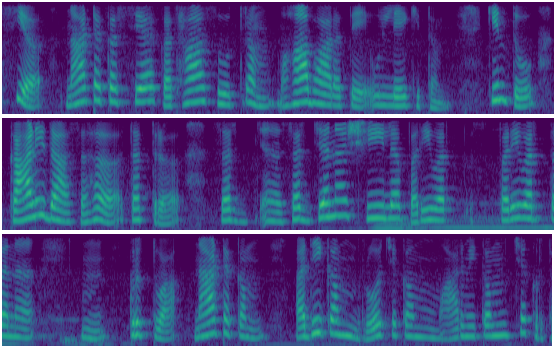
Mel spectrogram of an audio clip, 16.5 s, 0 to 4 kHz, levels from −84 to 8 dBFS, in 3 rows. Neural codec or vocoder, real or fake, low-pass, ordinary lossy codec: none; real; 3.6 kHz; Opus, 64 kbps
